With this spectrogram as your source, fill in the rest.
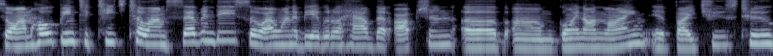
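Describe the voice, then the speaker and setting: A woman speaks at a fairly slow pace in an ordinary speaking voice. Her pitch varies an ordinary amount, and the sound is dry and close with no echo. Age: 60s. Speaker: art teacher and graduate student. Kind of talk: class introduction.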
